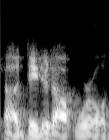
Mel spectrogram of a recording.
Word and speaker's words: Data.World: Yeah, we launched we founded in 2015 and we launched Data.World. It's Data.World, by the way. Yep. Always pronounce the dot.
